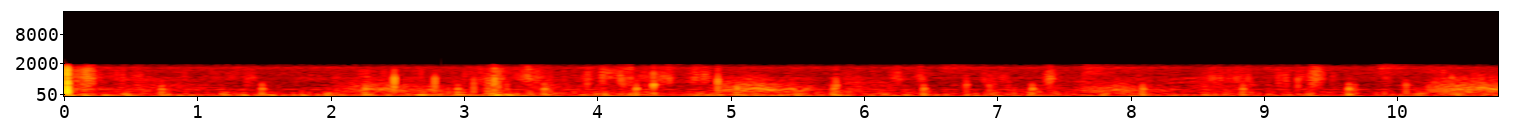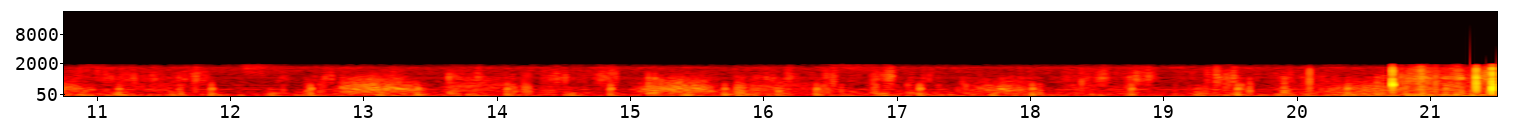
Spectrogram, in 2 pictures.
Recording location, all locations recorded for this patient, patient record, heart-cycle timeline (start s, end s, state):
aortic valve (AV)
aortic valve (AV)+pulmonary valve (PV)+tricuspid valve (TV)+mitral valve (MV)
#Age: Child
#Sex: Male
#Height: 127.0 cm
#Weight: 26.6 kg
#Pregnancy status: False
#Murmur: Absent
#Murmur locations: nan
#Most audible location: nan
#Systolic murmur timing: nan
#Systolic murmur shape: nan
#Systolic murmur grading: nan
#Systolic murmur pitch: nan
#Systolic murmur quality: nan
#Diastolic murmur timing: nan
#Diastolic murmur shape: nan
#Diastolic murmur grading: nan
#Diastolic murmur pitch: nan
#Diastolic murmur quality: nan
#Outcome: Abnormal
#Campaign: 2014 screening campaign
0.00	0.44	unannotated
0.44	0.54	S1
0.54	0.72	systole
0.72	0.82	S2
0.82	1.18	diastole
1.18	1.28	S1
1.28	1.48	systole
1.48	1.58	S2
1.58	1.96	diastole
1.96	2.08	S1
2.08	2.22	systole
2.22	2.34	S2
2.34	2.65	diastole
2.65	2.77	S1
2.77	2.92	systole
2.92	3.02	S2
3.02	3.18	diastole
3.18	3.40	S1
3.40	3.58	systole
3.58	3.68	S2
3.68	3.98	diastole
3.98	21.50	unannotated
